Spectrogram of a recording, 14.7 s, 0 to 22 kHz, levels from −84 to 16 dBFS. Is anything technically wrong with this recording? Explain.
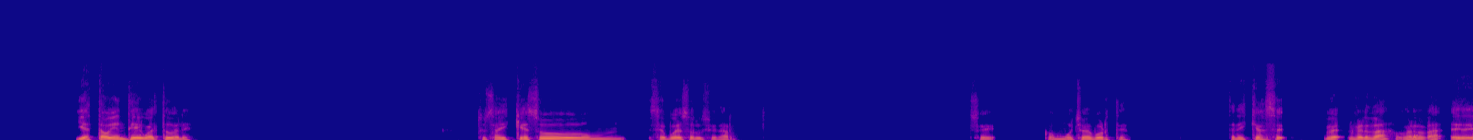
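Yes, the speech has DAB burbling in four short bursts: 1.32 to 1.41 s, 4.44 to 4.61 s, 10.53 to 10.80 s, and 14.08 to 14.21 s. Weak reception lets a small fraction of a percent of bit errors slip past error correction. Corrupted MP2 samples put short noisy blips in single sub-bands, and corrupted scale factors make sub-bands jump in level for up to a frame.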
